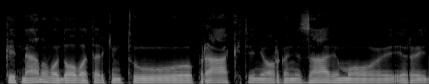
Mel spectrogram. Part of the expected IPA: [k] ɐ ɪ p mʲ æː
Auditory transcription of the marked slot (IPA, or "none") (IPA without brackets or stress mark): k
